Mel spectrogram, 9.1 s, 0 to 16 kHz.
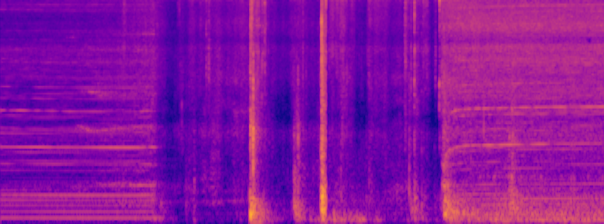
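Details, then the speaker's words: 2009 Monaco Dynasty RV, HWH hydraulic slide pump under the front step, after bleeding air: pump hum, clunks, then a thin rising whistle as the relief valve opens at maximum pressure, normal. "so you hear that little whistle at the end or that screaming that squelching that should be the relief valve and the pump opening up that means we've reached maximum pressure"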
